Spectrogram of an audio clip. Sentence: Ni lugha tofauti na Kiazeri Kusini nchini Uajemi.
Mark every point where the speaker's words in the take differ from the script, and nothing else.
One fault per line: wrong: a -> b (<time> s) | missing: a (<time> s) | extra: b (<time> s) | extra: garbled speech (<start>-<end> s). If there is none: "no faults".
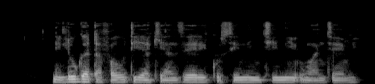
no faults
